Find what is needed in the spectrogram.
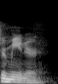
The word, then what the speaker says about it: Gewürztraminer: I'm probably decimating that pronunciation. – I think it's Gewürztraminer.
